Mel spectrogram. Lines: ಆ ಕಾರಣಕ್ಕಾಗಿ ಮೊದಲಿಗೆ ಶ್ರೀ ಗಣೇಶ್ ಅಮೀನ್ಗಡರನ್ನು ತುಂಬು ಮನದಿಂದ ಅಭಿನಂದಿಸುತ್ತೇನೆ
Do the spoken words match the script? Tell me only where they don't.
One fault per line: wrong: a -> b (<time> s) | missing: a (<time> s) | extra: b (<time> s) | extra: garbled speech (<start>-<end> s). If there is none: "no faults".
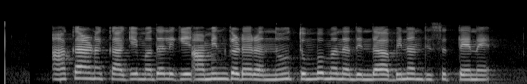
missing: ಶ್ರೀ ಗಣೇಶ್ (1.9 s)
